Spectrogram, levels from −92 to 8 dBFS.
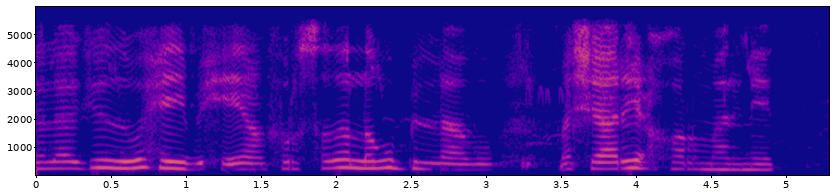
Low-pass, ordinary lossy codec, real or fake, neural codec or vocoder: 5.4 kHz; none; real; none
